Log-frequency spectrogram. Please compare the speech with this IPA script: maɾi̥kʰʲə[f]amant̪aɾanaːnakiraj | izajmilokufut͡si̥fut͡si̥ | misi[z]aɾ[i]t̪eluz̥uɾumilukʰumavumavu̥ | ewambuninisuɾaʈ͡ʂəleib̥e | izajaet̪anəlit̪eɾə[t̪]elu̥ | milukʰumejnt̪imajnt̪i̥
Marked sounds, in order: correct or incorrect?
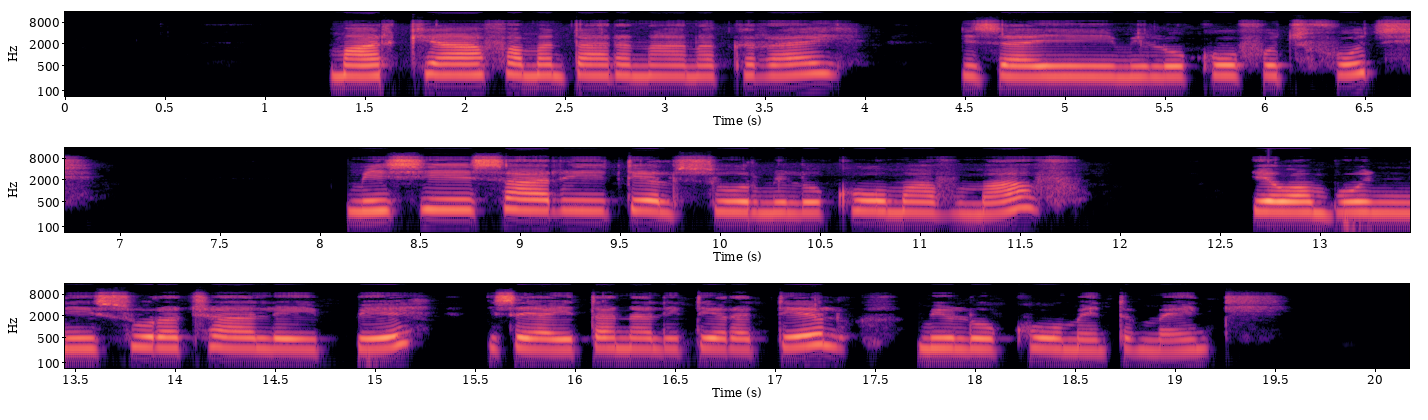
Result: correct, incorrect, correct, correct

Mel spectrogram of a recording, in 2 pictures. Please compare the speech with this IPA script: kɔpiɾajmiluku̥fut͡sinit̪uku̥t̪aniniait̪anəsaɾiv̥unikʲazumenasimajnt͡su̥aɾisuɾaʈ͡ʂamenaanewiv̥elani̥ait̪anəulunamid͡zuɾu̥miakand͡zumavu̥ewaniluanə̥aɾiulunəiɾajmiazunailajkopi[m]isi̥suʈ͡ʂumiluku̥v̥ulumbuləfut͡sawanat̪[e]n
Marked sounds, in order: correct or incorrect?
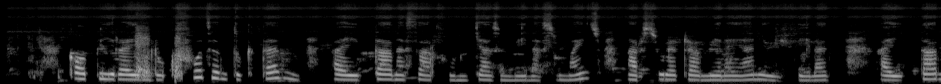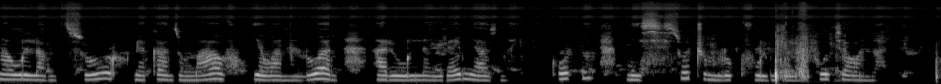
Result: correct, incorrect

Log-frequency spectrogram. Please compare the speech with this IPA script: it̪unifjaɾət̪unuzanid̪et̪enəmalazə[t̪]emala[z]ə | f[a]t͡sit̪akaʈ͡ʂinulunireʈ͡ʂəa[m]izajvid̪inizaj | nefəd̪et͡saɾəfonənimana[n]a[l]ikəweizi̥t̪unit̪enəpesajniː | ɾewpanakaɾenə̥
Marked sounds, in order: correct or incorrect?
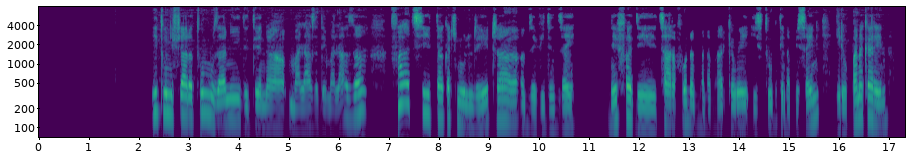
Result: incorrect, correct, correct, correct, incorrect, incorrect

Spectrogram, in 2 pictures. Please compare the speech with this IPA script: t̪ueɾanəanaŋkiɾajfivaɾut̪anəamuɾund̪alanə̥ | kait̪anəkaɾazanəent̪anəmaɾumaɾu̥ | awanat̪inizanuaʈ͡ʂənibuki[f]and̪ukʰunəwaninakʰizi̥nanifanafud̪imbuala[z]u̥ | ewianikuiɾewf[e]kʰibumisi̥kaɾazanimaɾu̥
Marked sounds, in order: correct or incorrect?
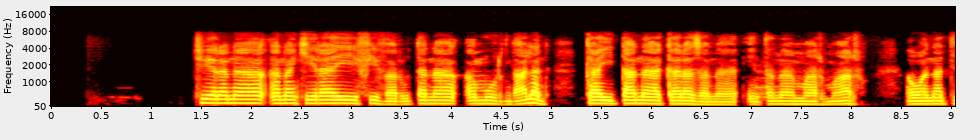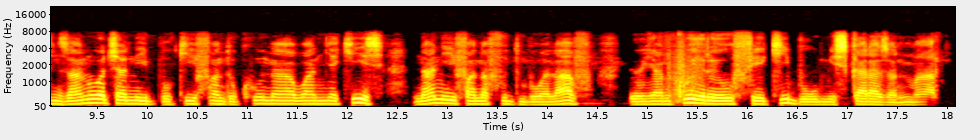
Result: correct, incorrect, correct

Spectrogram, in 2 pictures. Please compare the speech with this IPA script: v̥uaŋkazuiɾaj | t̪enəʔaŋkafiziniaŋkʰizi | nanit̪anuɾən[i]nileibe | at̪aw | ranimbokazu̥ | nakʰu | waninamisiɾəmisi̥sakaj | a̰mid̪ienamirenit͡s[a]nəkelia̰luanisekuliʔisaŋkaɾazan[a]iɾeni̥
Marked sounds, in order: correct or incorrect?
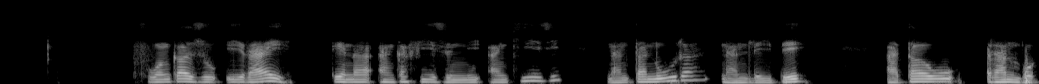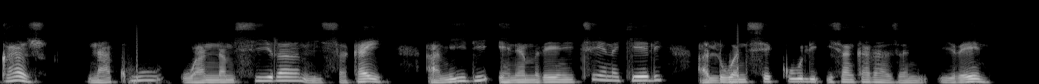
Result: incorrect, incorrect, incorrect

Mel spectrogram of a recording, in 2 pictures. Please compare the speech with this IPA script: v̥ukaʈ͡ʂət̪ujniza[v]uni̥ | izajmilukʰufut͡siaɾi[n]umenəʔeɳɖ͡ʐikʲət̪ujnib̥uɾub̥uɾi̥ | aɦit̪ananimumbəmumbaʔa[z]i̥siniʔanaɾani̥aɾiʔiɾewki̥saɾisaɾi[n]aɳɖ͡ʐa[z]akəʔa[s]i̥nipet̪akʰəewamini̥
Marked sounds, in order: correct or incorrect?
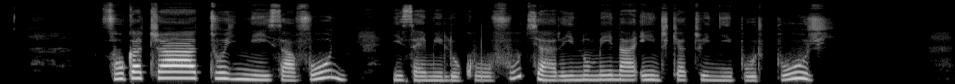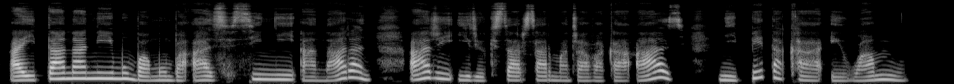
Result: correct, correct, correct, incorrect, incorrect, incorrect

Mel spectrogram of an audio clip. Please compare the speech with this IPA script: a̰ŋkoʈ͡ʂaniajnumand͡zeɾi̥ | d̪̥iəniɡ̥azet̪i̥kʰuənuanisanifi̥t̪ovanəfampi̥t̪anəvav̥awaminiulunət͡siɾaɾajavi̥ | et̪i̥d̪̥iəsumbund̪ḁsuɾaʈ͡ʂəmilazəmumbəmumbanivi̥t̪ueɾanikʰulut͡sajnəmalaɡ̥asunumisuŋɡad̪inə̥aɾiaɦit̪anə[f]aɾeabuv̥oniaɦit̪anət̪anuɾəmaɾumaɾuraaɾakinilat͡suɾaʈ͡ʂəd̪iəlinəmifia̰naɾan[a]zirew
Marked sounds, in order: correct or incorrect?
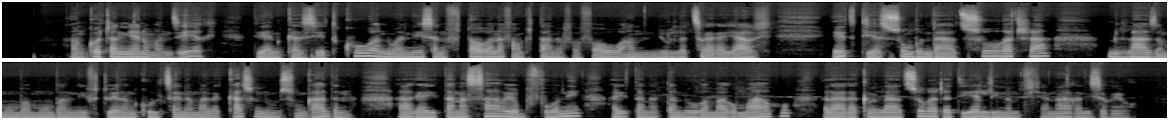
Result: incorrect, incorrect

